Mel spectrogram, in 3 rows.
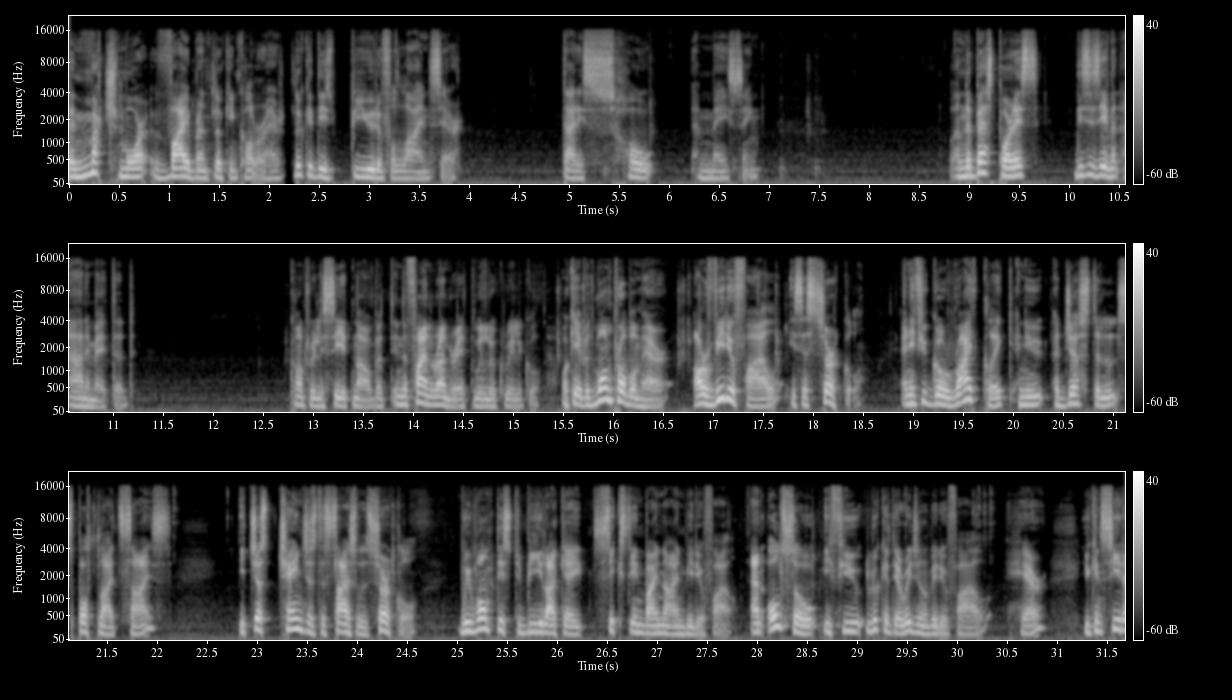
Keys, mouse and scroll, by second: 15.3 alt+a, 15.3 click, 15.3 scroll down 1, 15.5 alt+shift+z, 15.9 middle click, 16.7 alt+shift+z, 17.0 click, 17.5 alt+shift+z, 17.7 middle click, 19.3 right click, 24.3 Escape, 25.1 alt+shift+z, 27.9 scroll up 1, 28.3 shift+middle click, 28.5 middle click.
